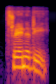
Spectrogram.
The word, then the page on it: threnody: Indian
